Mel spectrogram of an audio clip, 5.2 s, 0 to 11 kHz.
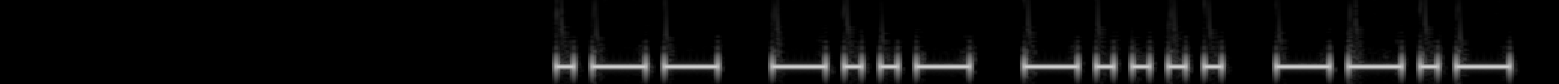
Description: Morse code, heard as a keyed tone, about 20 wpm, 700 Hz. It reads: WX6Q
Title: USA Call Signs - 4 Characters - Repeated 2x - 20wpm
